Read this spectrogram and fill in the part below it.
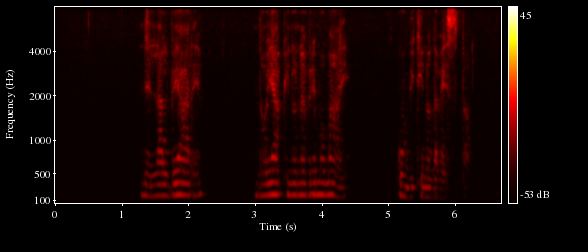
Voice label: Italienisch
